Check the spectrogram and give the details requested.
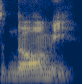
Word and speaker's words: Naomi: in our church okay so should be pronounced as Nomi notomi so all English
